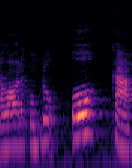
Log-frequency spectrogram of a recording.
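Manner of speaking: article o punched, stressed before carro. Explaining meaning through intonation, with stress on the article o. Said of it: "principalmente com essa entonação, dando a ênfase para o artigo definido".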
